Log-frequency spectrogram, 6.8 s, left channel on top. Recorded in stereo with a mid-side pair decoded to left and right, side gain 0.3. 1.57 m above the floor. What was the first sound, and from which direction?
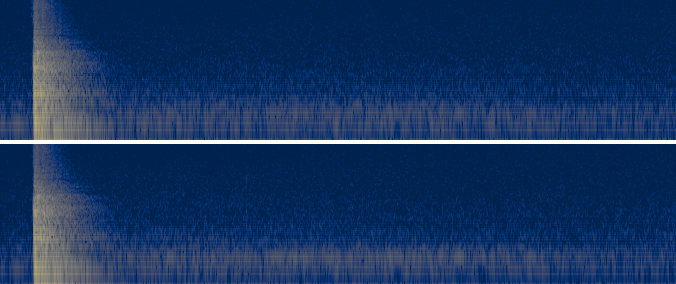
A door slam, 35° left.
